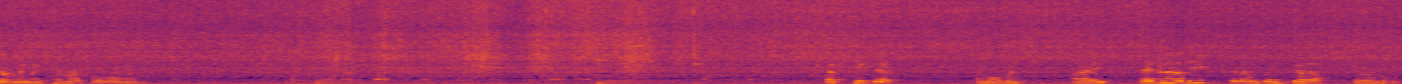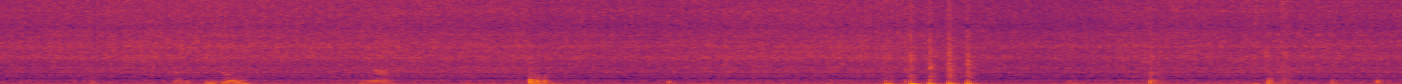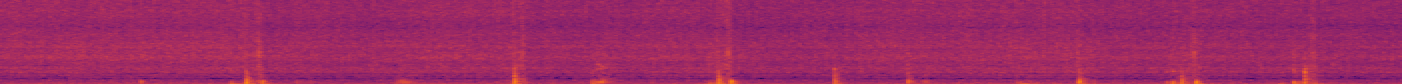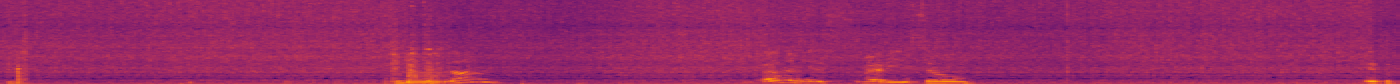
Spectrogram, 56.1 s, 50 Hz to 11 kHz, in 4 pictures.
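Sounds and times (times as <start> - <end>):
bacon sizzling in a pan: 0.0 - 56.0
knife chopping on cutting board: 26.6 - 27.0, 30.4 - 30.9, 33.2 - 33.4, 35.2 - 35.5, 36.4 - 37.4, 38.3 - 39.1, 39.7 - 40.2, 41.0 - 41.4, 42.2 - 42.5.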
